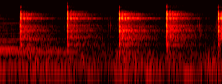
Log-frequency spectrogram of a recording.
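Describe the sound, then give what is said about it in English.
A big clock, seen through the windows from a cell, ticks slowly and steadily, about once per second. Each tick is a sharp, ringing knock that lingers briefly. Five ticks sound alone at a moderate, quiet level, with no voices. “Finally, light a cigarette, sink down in your cot, and stare through the windows at the big clock.”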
